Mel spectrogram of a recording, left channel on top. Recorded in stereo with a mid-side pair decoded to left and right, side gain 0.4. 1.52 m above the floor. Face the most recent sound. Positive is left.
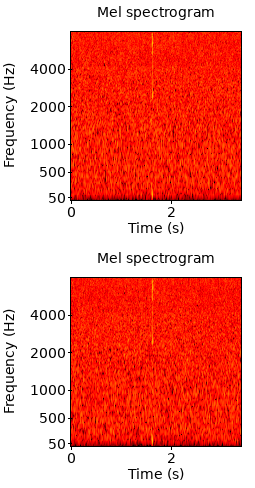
turn(degrees=-5)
